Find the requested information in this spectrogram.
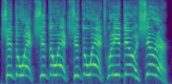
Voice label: witch chasing; gambler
